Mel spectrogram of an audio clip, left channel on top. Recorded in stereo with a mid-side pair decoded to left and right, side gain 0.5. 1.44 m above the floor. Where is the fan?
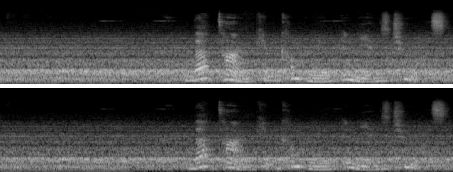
45° left, 0.8 m.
